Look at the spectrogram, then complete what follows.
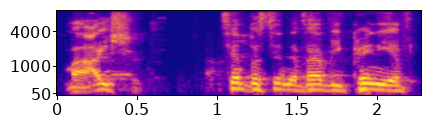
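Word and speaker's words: מעשר: chapter 3 verse 8-10 means 10th in Hebrew and it's pronounced maisha 10% of every penny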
